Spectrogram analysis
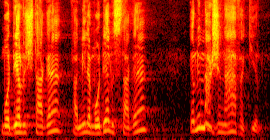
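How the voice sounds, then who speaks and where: A hoarse middle-aged man with a Brazilian Portuguese accent, preaching an earnest, emphatic sermon as a pastor. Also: fairly high pitch, animated, fast talker. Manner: earnest, emphatic preaching with sudden loud and soft swings. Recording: church hall reverb.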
